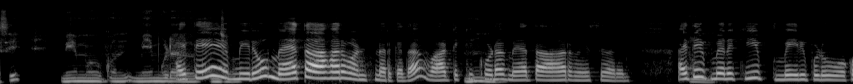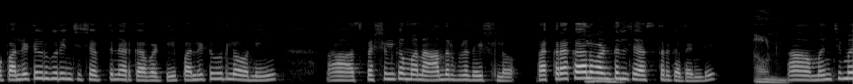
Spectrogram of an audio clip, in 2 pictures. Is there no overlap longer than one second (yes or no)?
yes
